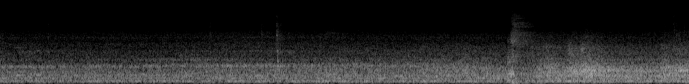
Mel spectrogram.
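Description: Cabin running noise of a JR East E4 series Max double-decker Shinkansen, heard from the upper deck: a steady rumble and hiss that grows louder about five seconds in, with a brief click just before.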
